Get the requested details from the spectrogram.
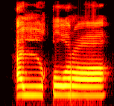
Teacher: کیونکہ مد الف اپنے پیچھے والے حرف کا حکم لیتا ہے تفخیم میں اور ترقیق میں، اور اس کے پہلے حرف الراء کا حکم ہے تفخیم، لہذا ہم حرف الراء کو اور اس کے بعد مد الف کو دونوں کو تفخیم سے مطلب بھاری آواز میں پڑھیں گے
